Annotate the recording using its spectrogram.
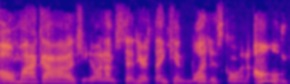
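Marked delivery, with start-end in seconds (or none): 0.0-0.8 high, excited screaming cry. Speaker retells people coming through the woods, retelling people screaming. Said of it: "they were just screaming".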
